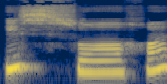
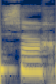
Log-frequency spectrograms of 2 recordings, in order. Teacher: صاد کو ایک تو موٹا پڑھنا ہے، ساخہ نہیں، صاخہ میں دیکھیں پھر مد ہے اور اس کے بعد خا ہے اور خا کے اوپر شد ہے.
